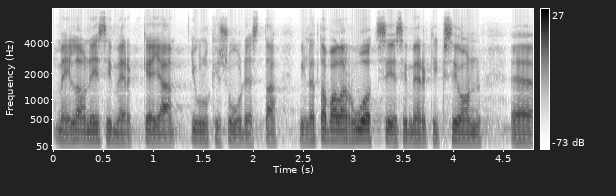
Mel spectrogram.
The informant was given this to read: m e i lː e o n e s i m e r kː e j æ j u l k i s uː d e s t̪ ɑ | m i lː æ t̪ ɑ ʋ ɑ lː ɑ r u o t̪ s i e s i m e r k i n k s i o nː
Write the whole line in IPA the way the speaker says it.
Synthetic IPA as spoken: m e i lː æ o n e s i m e r kː e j æ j u l k i s uː d e s t̪ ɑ | m i lː æ t̪ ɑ ʋ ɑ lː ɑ r u o t̪ s i e s i m e r k i k s i o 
